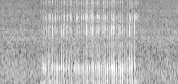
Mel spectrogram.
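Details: Dog Dexter asleep, giving a single rattling, fluttering breath lasting over a second against room noise: snoring.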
